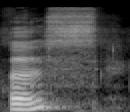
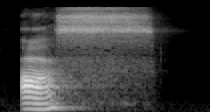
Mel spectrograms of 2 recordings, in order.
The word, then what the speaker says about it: us: « Us », faites attention à la prononciation, ce n'est pas « us », c'est « us ». Le « a » qu'on trouve dans « one » ou dans « son ».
